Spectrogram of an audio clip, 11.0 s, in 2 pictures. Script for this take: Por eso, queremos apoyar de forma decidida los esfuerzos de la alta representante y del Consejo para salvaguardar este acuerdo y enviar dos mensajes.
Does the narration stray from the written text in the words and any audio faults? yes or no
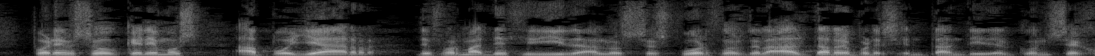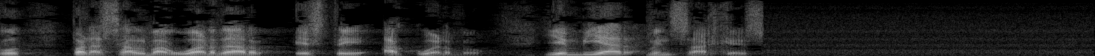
yes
